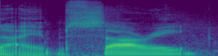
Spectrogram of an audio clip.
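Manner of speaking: whispered mock apology; barely voiced, very soft apology; hushed apology. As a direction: drop to a tiny, sheepish whisper. Mock apology for bad accent.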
